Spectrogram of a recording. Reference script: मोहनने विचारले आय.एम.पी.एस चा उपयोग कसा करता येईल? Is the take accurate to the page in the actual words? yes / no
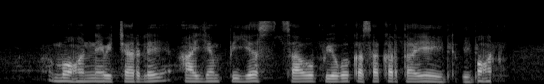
no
